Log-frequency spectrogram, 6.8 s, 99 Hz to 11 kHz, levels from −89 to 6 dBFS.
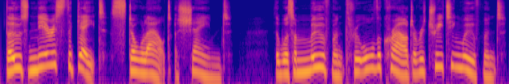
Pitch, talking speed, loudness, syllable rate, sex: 205 Hz, 150 wpm, -20 LUFS, 5.2 syllables/s, female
